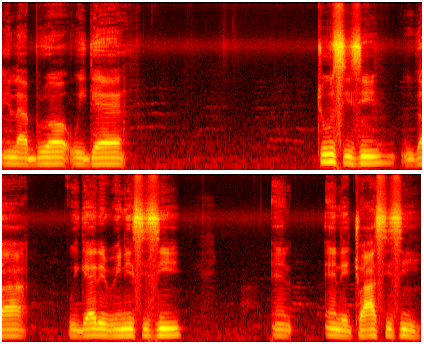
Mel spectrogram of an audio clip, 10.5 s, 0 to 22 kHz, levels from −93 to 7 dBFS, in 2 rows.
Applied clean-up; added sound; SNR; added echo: none; none; none; none.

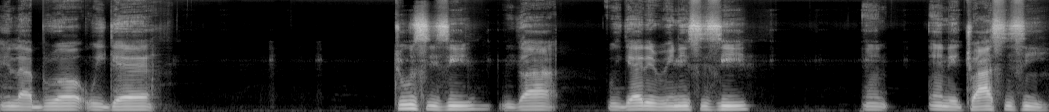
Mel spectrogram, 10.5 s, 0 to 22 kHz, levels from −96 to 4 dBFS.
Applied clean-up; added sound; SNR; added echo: neural mask model DeepFilterNet 3.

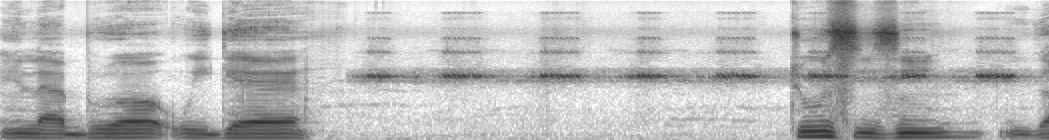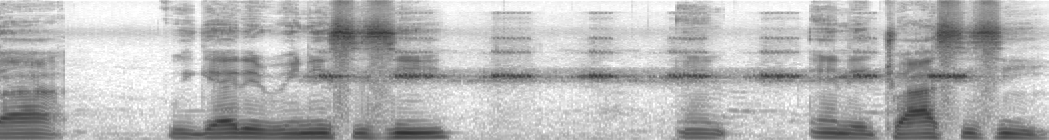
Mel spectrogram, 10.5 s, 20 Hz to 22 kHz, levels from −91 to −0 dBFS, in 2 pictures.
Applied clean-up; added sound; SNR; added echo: none; Cricket; 7 dB; none.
